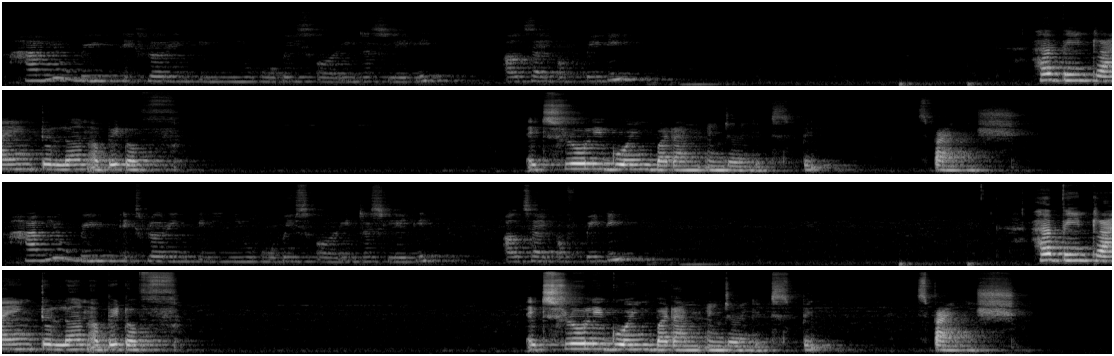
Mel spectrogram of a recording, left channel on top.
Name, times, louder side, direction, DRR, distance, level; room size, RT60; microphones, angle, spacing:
voice 1, 0.0-4.3 5.0-6.2 6.8-6.9 14.1-14.2, right 2 dB, 65° right, 3.8 m, -42 dB
voice 2, 10.3-12.9 16.3-19.4 20.3-21.2, right 2 dB, 50° right, 1.0 m, -23 dB
29.0 x 27.0 x 5.5 m
head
